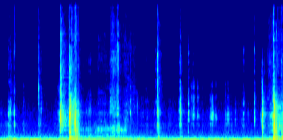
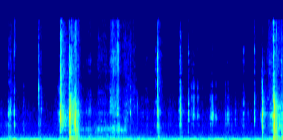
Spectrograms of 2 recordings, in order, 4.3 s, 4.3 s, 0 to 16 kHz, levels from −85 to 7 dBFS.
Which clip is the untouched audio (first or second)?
second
